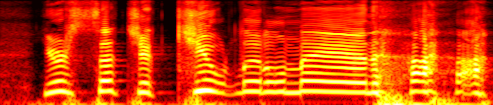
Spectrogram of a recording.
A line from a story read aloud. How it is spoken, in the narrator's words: a tall man laughs, and says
